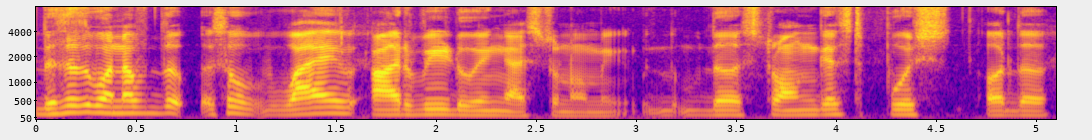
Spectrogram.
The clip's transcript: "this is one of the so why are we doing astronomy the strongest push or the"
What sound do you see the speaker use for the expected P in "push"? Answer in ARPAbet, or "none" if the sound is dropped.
P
